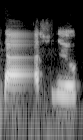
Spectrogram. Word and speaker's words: Aghdashloo: I say Agdashlu, but I'm probably wrong.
